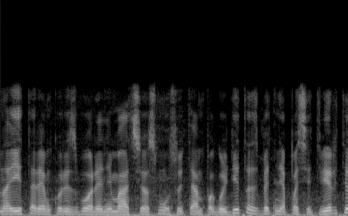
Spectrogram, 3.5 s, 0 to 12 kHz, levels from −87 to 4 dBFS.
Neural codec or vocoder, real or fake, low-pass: none; real; 7.2 kHz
